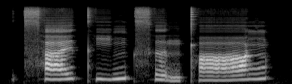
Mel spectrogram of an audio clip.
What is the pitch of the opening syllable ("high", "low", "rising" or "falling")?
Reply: rising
